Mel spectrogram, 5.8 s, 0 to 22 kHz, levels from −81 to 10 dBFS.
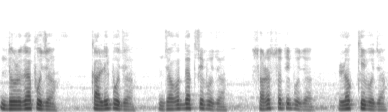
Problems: none marked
